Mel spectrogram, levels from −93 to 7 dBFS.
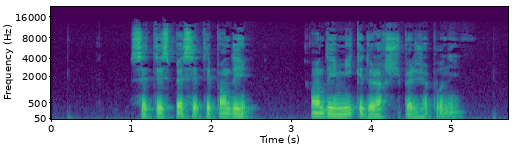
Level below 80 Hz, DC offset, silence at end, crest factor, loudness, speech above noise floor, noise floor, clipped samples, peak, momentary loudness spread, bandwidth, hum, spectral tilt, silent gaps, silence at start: -38 dBFS; under 0.1%; 0.6 s; 18 dB; -19 LUFS; 42 dB; -60 dBFS; under 0.1%; -2 dBFS; 10 LU; 13.5 kHz; none; -4.5 dB/octave; none; 1 s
